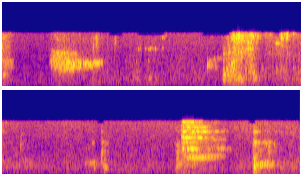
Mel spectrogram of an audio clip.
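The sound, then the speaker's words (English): Dishes being washed: bursts of splashing water and clattering come and go in irregular spurts, moderately loud, with quieter gaps between and no one talking. “Yeah, I hear the noise in the background. Somebody is washing dishes, cooking or something.”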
